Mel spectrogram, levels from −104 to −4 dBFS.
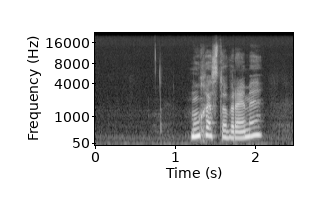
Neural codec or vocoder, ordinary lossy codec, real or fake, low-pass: vocoder, 44.1 kHz, 128 mel bands every 512 samples, BigVGAN v2; none; fake; 19.8 kHz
